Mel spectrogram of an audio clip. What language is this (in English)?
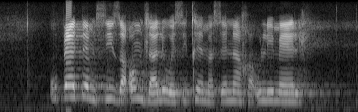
South Ndebele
